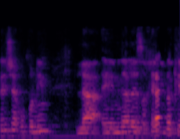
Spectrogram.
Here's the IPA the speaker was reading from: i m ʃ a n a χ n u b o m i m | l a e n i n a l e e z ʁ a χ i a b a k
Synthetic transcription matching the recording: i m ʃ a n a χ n u p o n i m | l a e m i n a l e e z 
